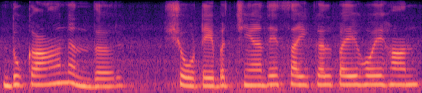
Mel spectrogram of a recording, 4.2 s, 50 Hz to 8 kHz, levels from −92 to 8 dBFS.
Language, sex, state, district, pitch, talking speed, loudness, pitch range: Punjabi, female, Punjab, Kapurthala, 240 Hz, 130 wpm, -15 LUFS, 220-245 Hz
